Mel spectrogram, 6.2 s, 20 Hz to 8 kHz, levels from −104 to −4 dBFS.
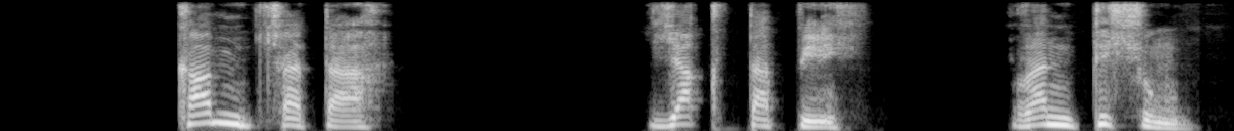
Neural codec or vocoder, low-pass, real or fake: vocoder, 44.1 kHz, 128 mel bands, Pupu-Vocoder; 7.2 kHz; fake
